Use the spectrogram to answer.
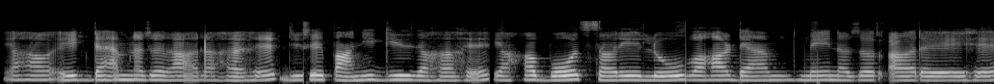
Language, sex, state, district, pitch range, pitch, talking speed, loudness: Hindi, female, Maharashtra, Nagpur, 195-205 Hz, 200 Hz, 140 wpm, -21 LUFS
